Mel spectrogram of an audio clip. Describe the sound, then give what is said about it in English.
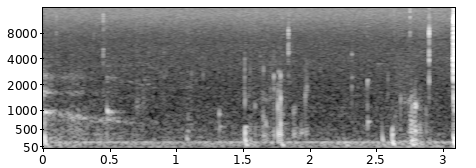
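Someone drinking water into the microphone: soft wet mouth clicks and gulping swallows scattered over a low steady hum, ending in a sharper burst. No one speaks. “It's really rude to just drink on the mic like that”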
